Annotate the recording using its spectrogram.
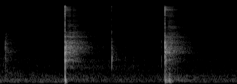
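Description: Long-nosed butane utility lighter clicking twice, about a second apart, as its trigger is pulled to spark it, with a faint small click between.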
